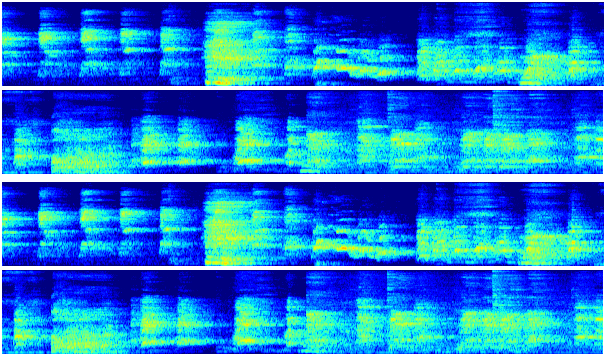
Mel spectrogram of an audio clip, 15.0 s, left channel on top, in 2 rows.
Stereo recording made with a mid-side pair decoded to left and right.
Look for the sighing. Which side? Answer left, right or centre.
right.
